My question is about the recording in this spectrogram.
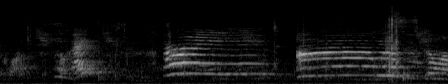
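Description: A woman's voice singing into a microphone: two long held notes, each about a second long, starting abruptly and staying steady in pitch.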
